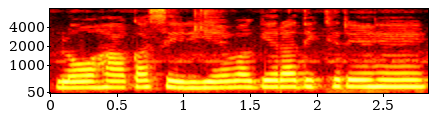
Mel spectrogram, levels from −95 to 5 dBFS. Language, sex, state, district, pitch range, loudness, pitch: Hindi, female, Madhya Pradesh, Dhar, 215-240 Hz, -11 LUFS, 230 Hz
